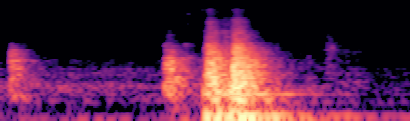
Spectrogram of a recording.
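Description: A thump about a second in, with a fainter knock just before it.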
